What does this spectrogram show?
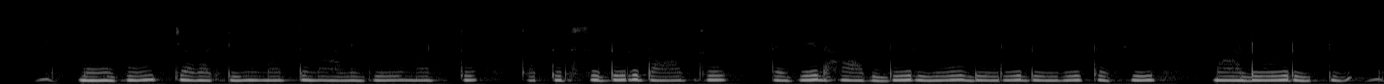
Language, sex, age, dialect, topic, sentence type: Kannada, female, 18-24, Northeastern, agriculture, statement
